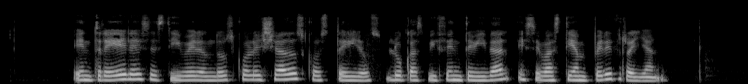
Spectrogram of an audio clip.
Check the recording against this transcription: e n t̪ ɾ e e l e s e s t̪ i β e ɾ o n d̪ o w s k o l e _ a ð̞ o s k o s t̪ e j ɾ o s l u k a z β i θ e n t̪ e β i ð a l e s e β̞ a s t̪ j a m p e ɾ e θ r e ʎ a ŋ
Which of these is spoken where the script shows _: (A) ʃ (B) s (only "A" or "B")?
A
